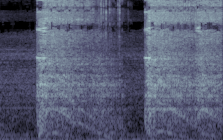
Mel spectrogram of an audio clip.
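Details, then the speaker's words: Maverick Strada XT RC car, test run before repair, with the factory pinion offset from the plastic spur gear; two short throttle blips give a clean high whine rising and fading smoothly, no clicking or grinding, front and rear driving. "right so that's actually running there we can see that and the front there we go"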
